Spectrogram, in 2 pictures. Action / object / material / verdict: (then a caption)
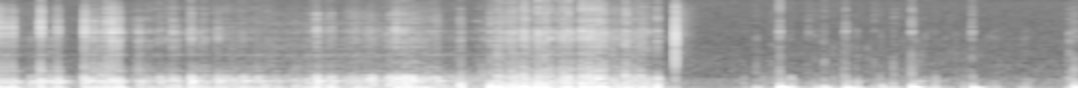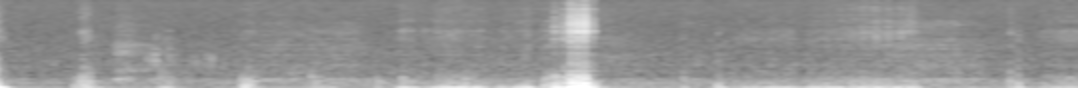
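tap / metal mesh microphone grille / metal mesh / none. Fingertips and short nails of both hands rapidly tap and scratch the top of the hollow metal mesh grille on a black USB condenser microphone. Dense, boomy scratching rumbles through the first few seconds, followed by a run of sharp, low, thudding taps with brief scratchy bursts in between. The sound stays very close and bass-heavy throughout.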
